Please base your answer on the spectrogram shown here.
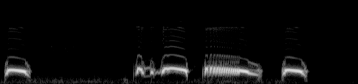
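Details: Spotted dove crowing in the lively 'khan yon' style. A lone hollow coo comes first, then a pause, then a full phrase: a quick double note, a coo, a long rough falling note and a closing short coo.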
